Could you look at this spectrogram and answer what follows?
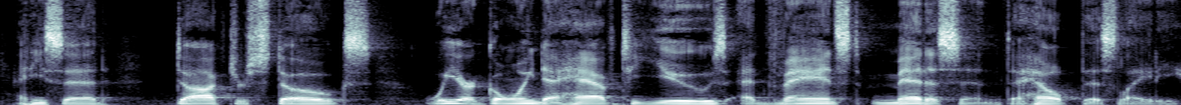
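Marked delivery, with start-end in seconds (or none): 1.1-7.9 put-on really drawn-out, slow southern accent. Retelling what a man said to Doctor Stokes about a patient, in a southern drawl. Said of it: "he said to me in a southern accent, he had this, this real southern drawl".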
